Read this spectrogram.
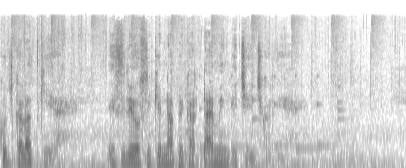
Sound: phone ringing

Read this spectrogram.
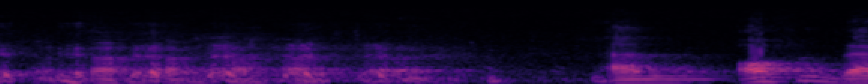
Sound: everyone laughs

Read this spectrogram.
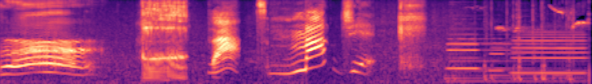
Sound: snorts

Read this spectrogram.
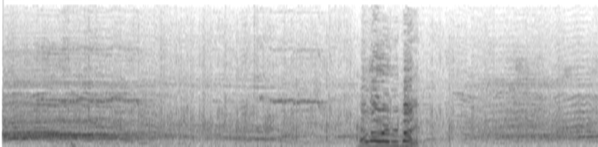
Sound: applause

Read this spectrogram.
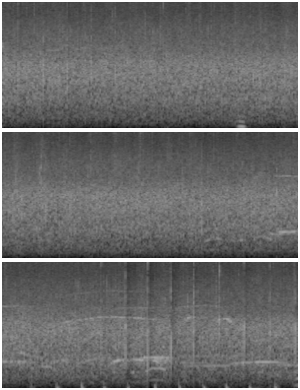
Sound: continued applause

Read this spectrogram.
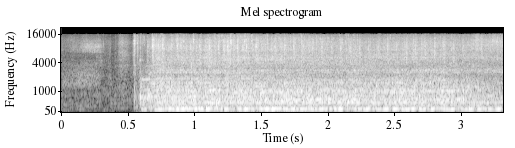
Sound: loud rattling

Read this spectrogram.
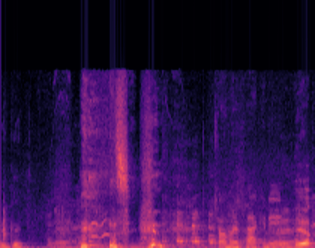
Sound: laught

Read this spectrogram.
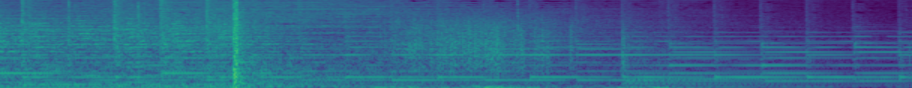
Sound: confetti explodes

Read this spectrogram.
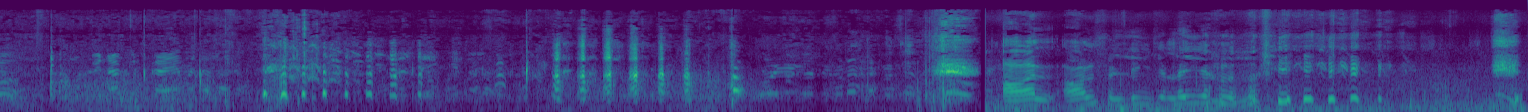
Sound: laughter

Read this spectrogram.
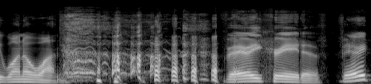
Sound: both laughing

